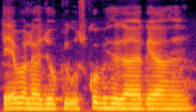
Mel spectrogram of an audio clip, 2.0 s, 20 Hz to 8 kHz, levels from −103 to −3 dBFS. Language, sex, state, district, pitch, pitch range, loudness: Hindi, male, Uttar Pradesh, Lucknow, 125 Hz, 125-130 Hz, -14 LUFS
